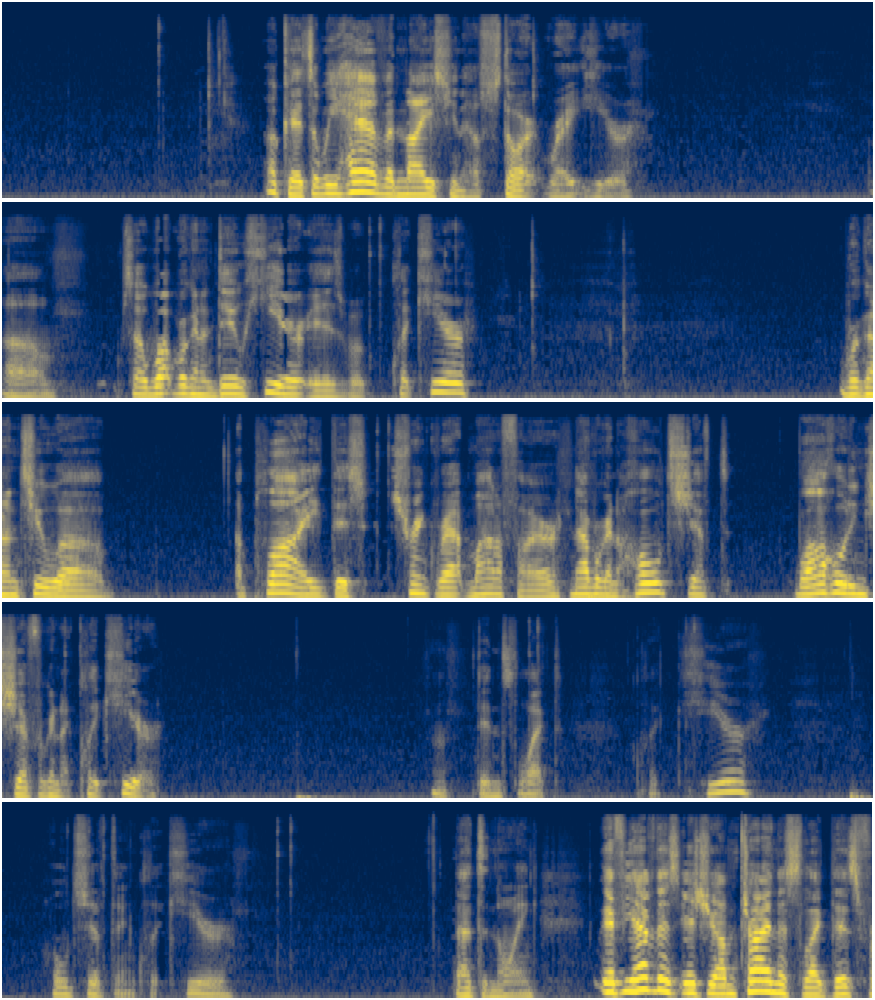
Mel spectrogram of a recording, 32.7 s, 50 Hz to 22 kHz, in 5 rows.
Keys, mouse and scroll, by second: 1.5 middle click, 4.0 middle click, 9.3 click, 9.4 click, 9.8 click, 9.9 click, 10.5 middle click, 15.9 click, 16.0 click, 20.0 shift+click, 20.2 shift+click, 22.0-23.1 scroll down 1, 23.1 scroll down 1, 23.6 click, 23.6 click, 24.7 click, 24.8 click, 26.8 shift+click, 28.2 shift+click, 31.8 click.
